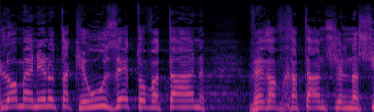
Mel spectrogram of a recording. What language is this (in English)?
Hebrew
